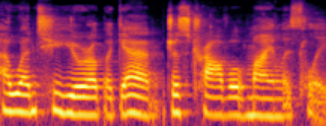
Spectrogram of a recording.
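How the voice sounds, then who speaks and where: A woman with a Mandarin accent speaks with fairly even intonation. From China. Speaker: vlogger. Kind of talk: personal storytelling.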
